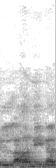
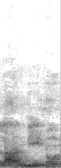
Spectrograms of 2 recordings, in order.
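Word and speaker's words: La Niña: यह गर्म जलधारा, इसे ला नीना जलधारा के नाम से जाना जाता है। ला नीनो नहीं है, ला नीना है।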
